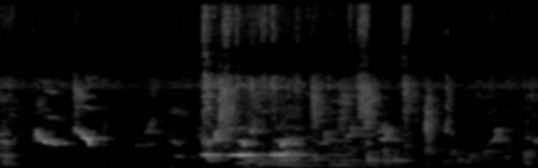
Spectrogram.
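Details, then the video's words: Laughing chicken (ayam ketawa) crowing loudly: a few short chirpy notes, then a strong rippling harmonic phrase held for about a second with quick stutters, fading into softer trailing notes. "ayam ketawa berkokok lantang"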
